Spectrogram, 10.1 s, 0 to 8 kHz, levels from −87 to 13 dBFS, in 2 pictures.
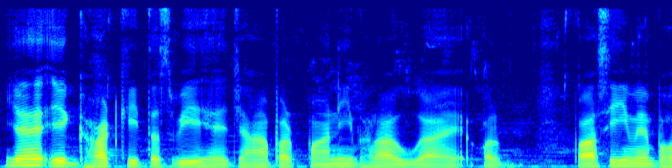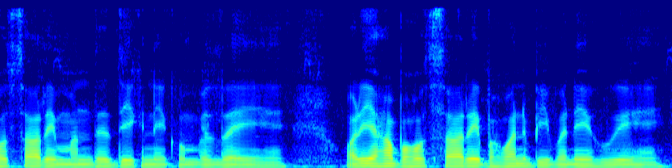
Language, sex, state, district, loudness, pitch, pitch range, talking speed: Hindi, male, Uttar Pradesh, Varanasi, -30 LUFS, 110 Hz, 105-115 Hz, 190 wpm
